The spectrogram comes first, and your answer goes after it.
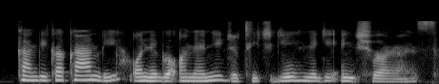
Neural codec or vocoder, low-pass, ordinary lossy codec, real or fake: codec, 16 kHz, 1 kbps, FreqCodec, larger model; none; none; fake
